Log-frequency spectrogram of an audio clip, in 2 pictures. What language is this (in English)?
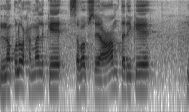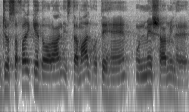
Urdu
